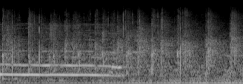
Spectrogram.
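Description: A fair crowd at Okinawa Cellular Park Naha applauds in a mascot popularity vote; sustained tones give way midway to a fuller spread of clapping from many hands, steady and moderately loud.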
